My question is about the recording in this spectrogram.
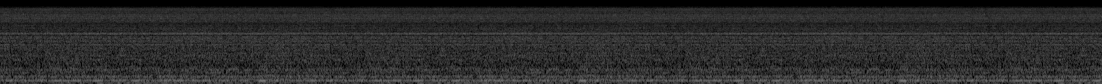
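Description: Steady hiss with a low hum and a faint high whine: machine-shop room tone, unchanging throughout.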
